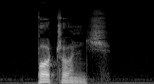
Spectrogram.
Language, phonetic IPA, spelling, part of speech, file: Polish, [ˈpɔt͡ʃɔ̃ɲt͡ɕ], począć, verb, Pl-począć.ogg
